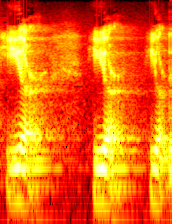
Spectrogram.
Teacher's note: y qué vocal obviamente la a y nos queda you er ese sonido de esa r pasa a ser miembro de la primera sílaba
